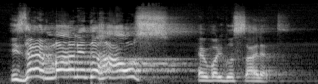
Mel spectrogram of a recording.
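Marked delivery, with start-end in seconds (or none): 0.1-1.9 put-on very high, booming, bellowing giant voice. Speaker acting out Goliath's challenge to Israel, in a loud Goliath voice. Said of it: "Goliath has a loud voice".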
